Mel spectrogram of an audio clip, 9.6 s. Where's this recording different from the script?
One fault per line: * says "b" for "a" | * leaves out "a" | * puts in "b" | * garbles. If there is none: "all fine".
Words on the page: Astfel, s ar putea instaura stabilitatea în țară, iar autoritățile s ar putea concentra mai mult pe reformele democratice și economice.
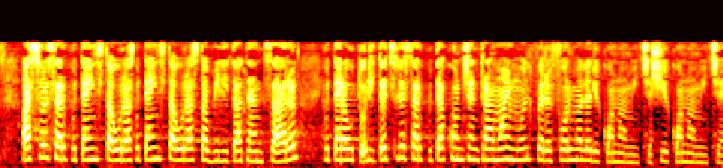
* puts in "putea instaura"
* says "putea" for "iar"
* says "economice" for "democratice"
